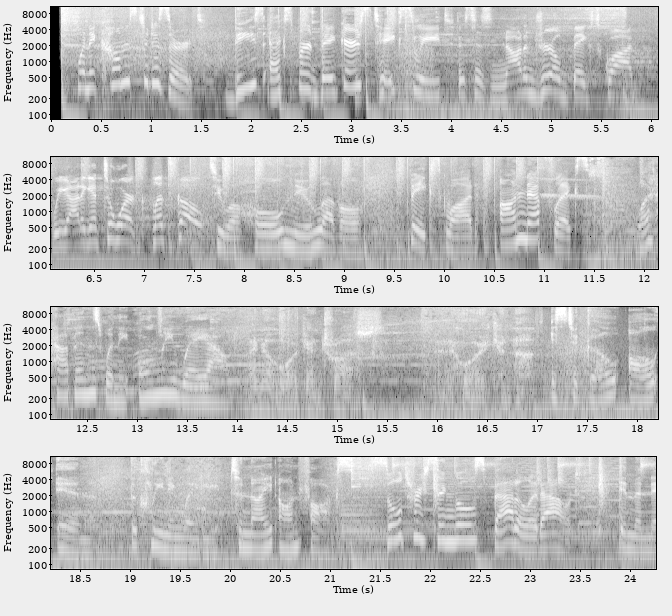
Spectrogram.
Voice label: TV Promo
